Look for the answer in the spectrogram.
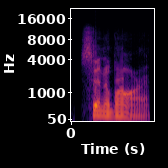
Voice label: "cinnabar", American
